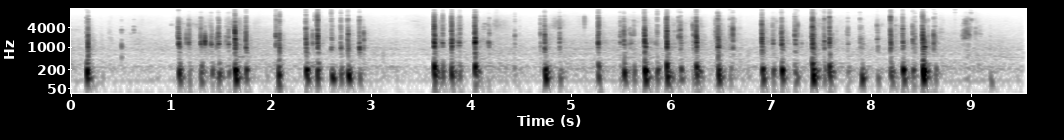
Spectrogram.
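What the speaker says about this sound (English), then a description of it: "And what you do is you type in the address here." Fingers tap out a web address on a computer keyboard in quick irregular bursts of crisp, close clicks with brief pauses between words.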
